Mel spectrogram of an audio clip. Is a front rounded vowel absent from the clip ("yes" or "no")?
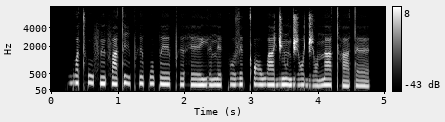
yes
